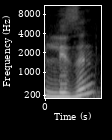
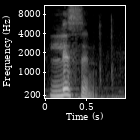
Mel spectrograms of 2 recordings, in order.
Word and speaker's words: listen: and they say listen it's not listen it's listen even if I add ing it's a ning you are not listening I'm listening to music it's not listening it's listening clear so don't make that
